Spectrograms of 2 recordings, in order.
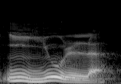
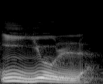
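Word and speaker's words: июль: Juin se dit iyun et juillet se dit iyul. D'accord? Donc, il y a juste une lettre de différence. Juin, iyun. Juillet, iyul.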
